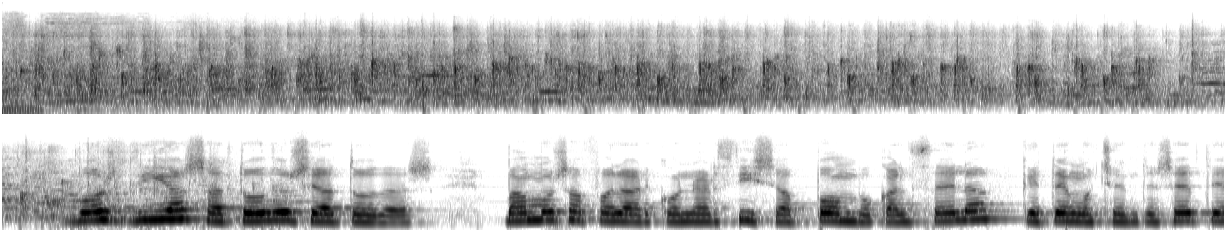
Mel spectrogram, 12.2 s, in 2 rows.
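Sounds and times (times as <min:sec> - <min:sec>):
audience applause: 0:00.0 - 0:06.8
speech: 0:06.5 - 0:12.2.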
